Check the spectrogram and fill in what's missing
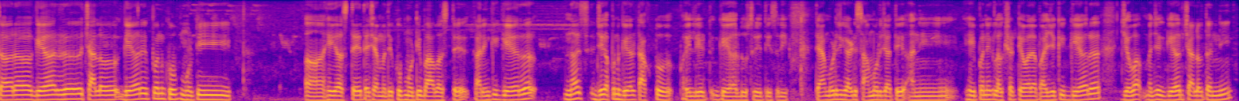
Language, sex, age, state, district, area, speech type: Marathi, male, 18-30, Maharashtra, Nagpur, rural, spontaneous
